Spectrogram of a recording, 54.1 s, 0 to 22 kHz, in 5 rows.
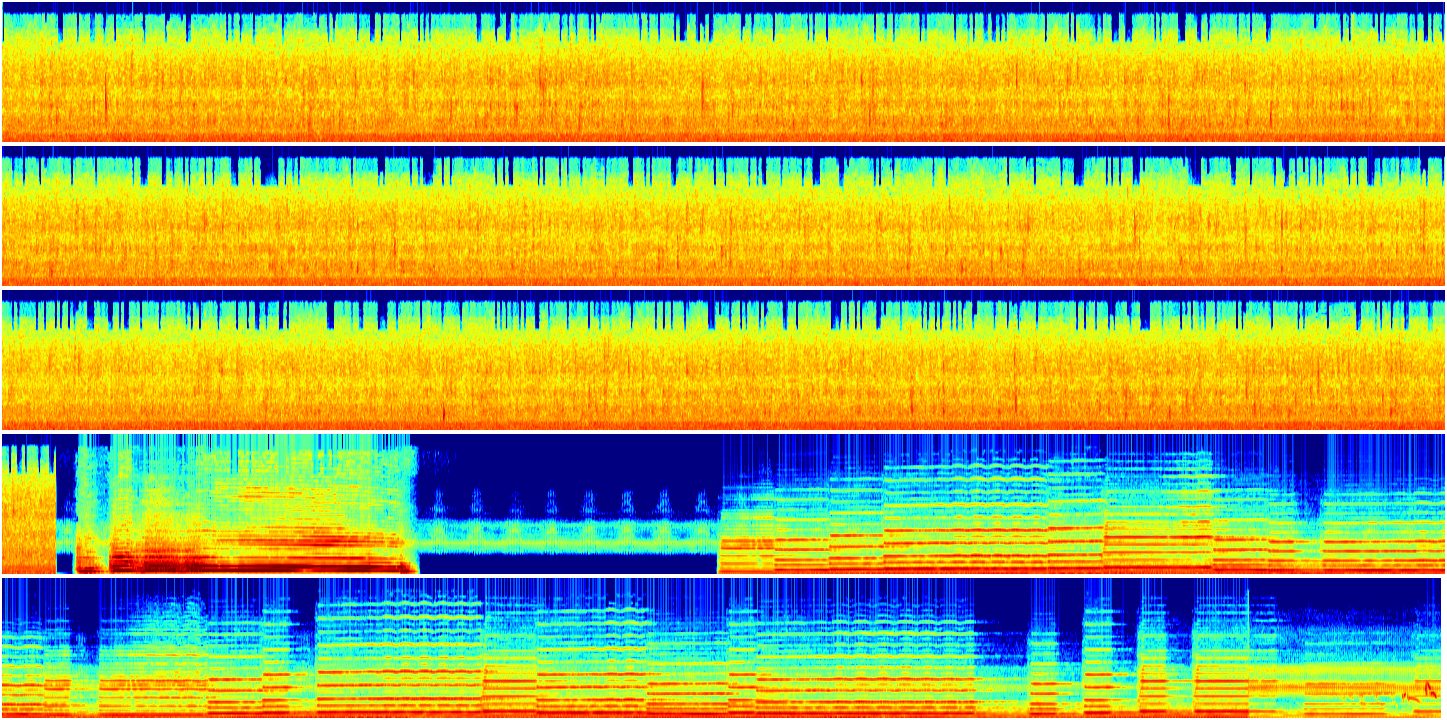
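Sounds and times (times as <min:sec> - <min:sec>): steady rain falling: 0:00.0 - 0:35.0.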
